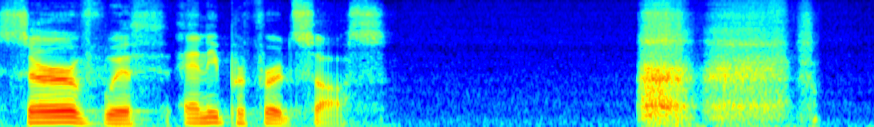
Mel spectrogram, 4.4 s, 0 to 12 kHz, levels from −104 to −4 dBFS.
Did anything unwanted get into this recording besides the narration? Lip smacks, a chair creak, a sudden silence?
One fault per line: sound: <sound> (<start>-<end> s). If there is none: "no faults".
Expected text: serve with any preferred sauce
sound: breath (3.2-4.1 s)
